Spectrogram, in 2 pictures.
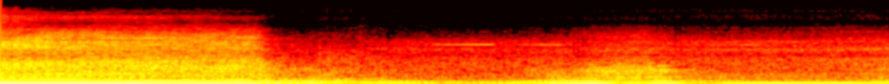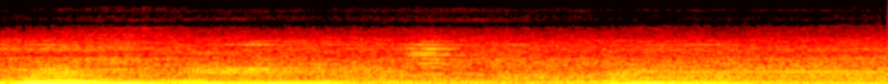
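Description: A car engine revving hard and holding high revs for about a second, then two short blips of the throttle, then running steadily at a lower level.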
